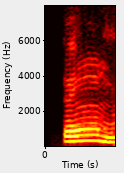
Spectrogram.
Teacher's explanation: الف مد آ گیا تو ایک الف کے برابر لمبا کریں گے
